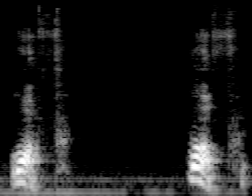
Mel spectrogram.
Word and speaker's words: wolf: 우리는 울프 하잖아요. 울프 아니거든요. wolf 이런 발음이 나와야 돼요.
